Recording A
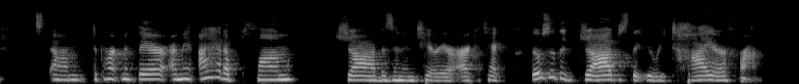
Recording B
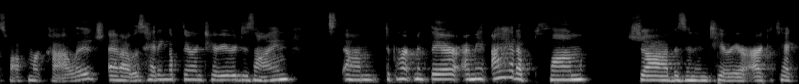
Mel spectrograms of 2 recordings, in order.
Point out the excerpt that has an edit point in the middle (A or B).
B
